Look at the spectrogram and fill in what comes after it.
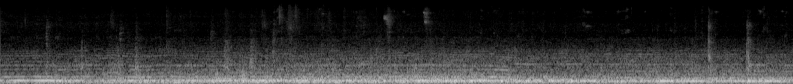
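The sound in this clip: Train running in a train-driving video game as it arrives at a station on the left track, a steady rumbling drone with a low hum that holds continuously throughout, without voices.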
